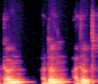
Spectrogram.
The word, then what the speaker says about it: don't: I don't think. We just say, I don't think so. When I say don't, I almost never pronounce the T when the sentence continues.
